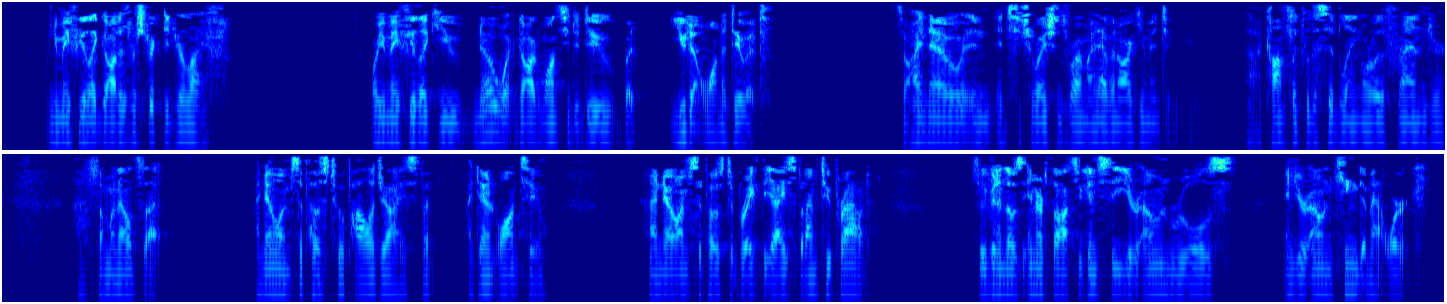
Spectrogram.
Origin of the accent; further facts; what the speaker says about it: Michigan, United States; I'm from Michigan, and we don't have anthills as big as you have them down here.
